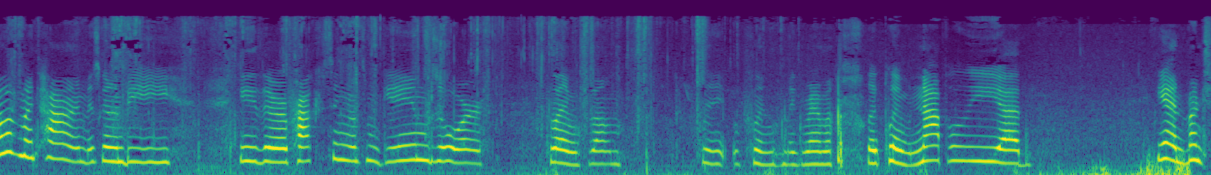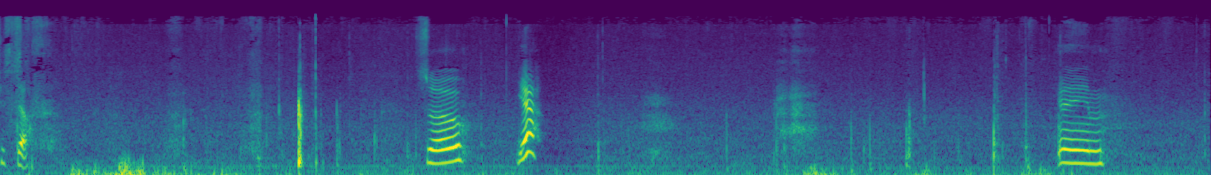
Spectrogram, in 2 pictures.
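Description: A boy talks close to the microphone with animation.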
